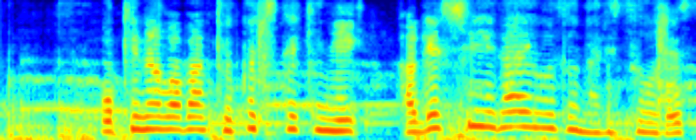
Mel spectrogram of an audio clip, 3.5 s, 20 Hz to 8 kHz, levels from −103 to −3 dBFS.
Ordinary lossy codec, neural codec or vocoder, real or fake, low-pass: none; codec, 16 kHz, 4 kbps, FreqCodec, smaller model; fake; none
